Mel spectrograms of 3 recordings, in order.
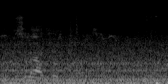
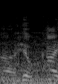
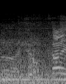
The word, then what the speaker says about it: Hilkiah: Slakia. I believe it's Hilkiah, if I'm not mistaken. Yeah, it's Hill. I didn't pronounce it. Hilkiah, you know what I'm saying?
